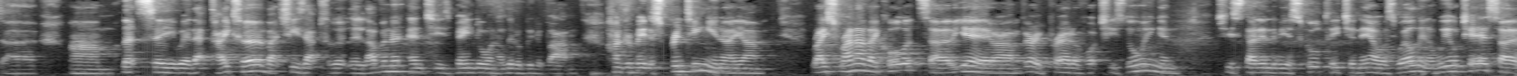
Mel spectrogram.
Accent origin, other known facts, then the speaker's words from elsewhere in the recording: Logan, Queensland, Australia; I grew up in Logan, and 99% of my friends went the wrong way.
